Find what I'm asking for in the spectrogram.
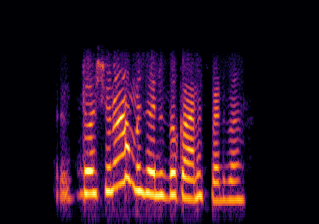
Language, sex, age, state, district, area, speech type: Kashmiri, female, 30-45, Jammu and Kashmir, Ganderbal, rural, conversation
